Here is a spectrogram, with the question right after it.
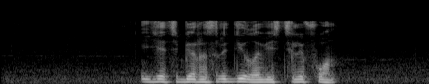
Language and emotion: Russian, neutral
